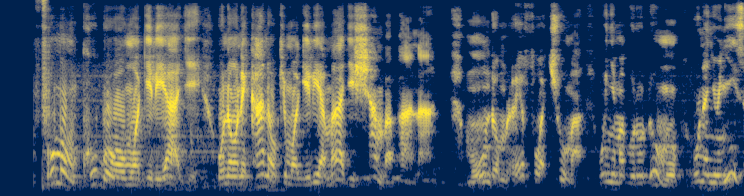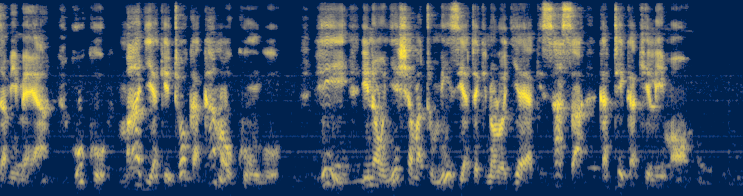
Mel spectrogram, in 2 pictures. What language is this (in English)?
Swahili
